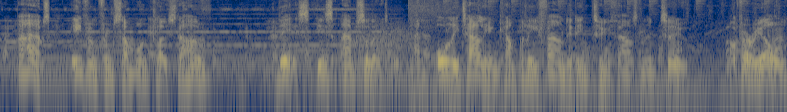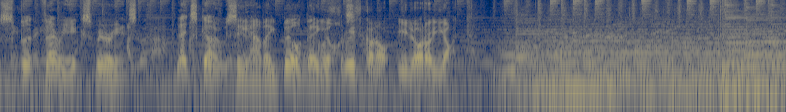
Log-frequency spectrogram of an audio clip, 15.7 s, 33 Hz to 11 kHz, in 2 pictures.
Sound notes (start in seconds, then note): 11.5 speaks Italian; 12.9 upbeat music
